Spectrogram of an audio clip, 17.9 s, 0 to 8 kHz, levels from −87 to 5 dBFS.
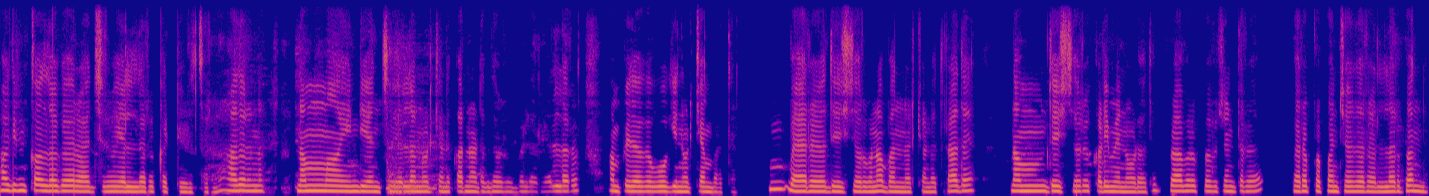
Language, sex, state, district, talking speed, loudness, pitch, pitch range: Kannada, female, Karnataka, Bellary, 105 wpm, -26 LUFS, 205 Hz, 195-220 Hz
